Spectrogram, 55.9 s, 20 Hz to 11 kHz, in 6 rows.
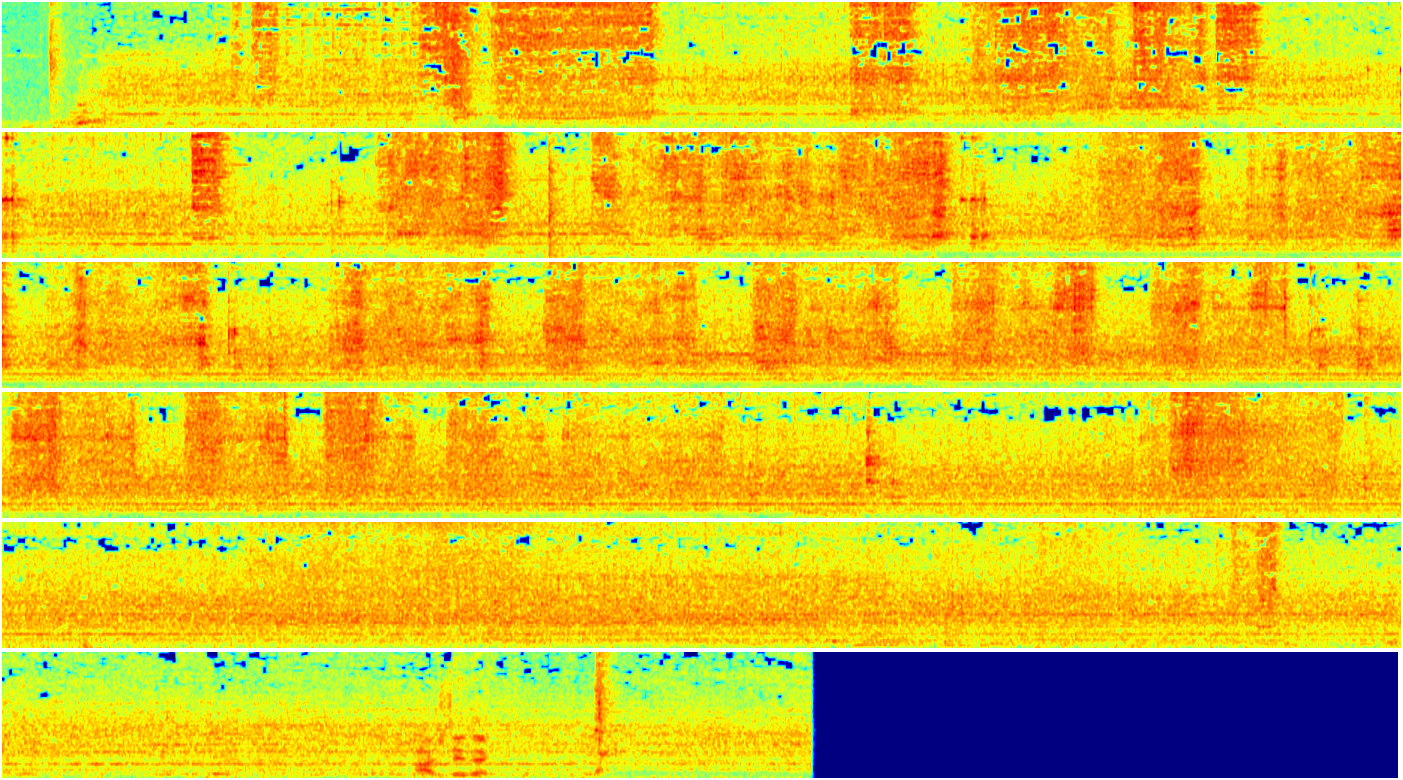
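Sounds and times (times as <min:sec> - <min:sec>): metal lathe whining: 0:00.3 - 0:52.0
tool scraping spinning metal: 0:00.4 - 0:50.8.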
